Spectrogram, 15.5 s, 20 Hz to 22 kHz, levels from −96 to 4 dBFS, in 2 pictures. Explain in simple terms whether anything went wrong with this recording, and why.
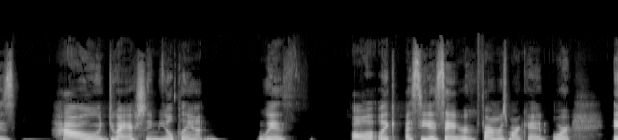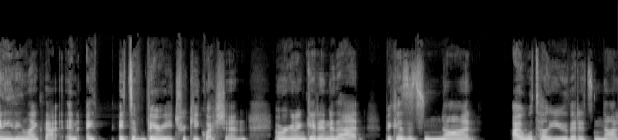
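Nothing went wrong here: the speech recording carries no technical faults that a listener would notice at any point.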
